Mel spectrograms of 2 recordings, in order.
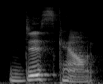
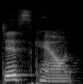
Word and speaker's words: discount: I got a great discount on my new outfit so the winning syllable of course is the first as a noun it makes a sound it the second syllable would be au discount as a verb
